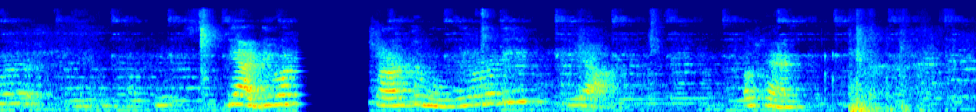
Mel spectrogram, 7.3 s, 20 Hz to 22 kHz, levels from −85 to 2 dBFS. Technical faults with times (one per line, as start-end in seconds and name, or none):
2.23-2.80 long network dropout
